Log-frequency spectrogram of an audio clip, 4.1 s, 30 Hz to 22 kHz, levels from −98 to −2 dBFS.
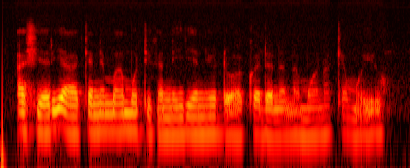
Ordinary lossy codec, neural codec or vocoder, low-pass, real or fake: none; none; none; real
